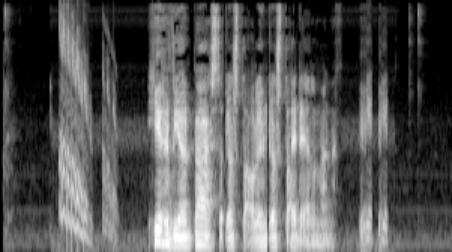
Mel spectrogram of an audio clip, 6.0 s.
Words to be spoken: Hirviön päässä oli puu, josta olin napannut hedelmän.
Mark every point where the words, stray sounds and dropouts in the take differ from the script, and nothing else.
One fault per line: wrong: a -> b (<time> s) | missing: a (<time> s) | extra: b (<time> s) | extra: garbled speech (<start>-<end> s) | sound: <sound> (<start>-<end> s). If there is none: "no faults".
sound: chirp (0.8-1.6 s)
missing: oli puu (3.0 s)
wrong: napannut -> josta (3.6 s)
sound: laugh (4.8-5.2 s)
